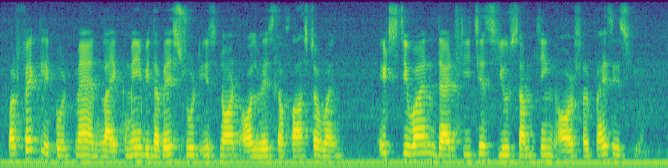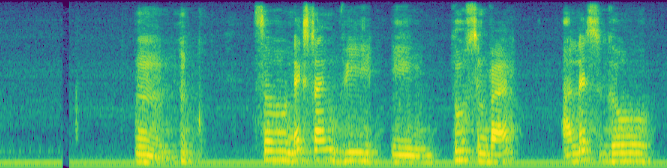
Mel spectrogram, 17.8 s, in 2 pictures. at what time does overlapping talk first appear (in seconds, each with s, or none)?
none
